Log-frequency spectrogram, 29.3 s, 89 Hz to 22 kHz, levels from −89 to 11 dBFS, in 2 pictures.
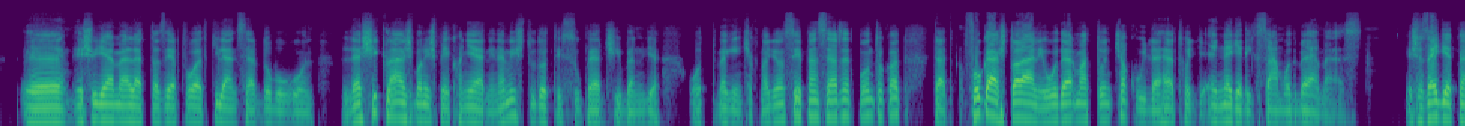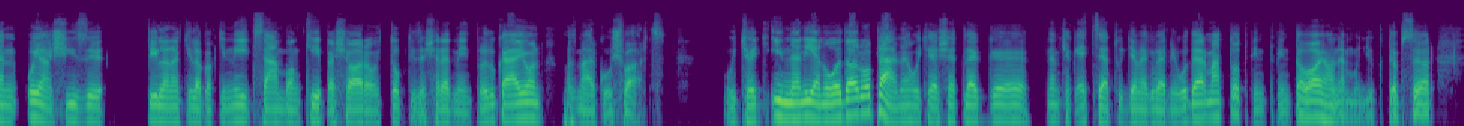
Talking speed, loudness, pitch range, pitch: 155 wpm, -23 LUFS, 100-120 Hz, 110 Hz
